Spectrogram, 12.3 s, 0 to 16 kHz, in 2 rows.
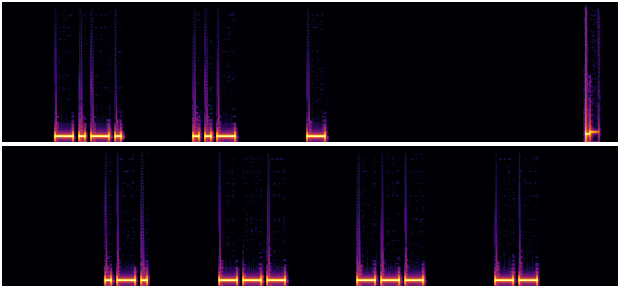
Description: Morse code, heard as a keyed tone, about 20 wpm, spaced as for 9 wpm, 690 Hz. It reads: CUT ROOM
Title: 4x Character Spacing - Top 300 Words - 20wpm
